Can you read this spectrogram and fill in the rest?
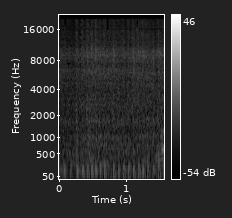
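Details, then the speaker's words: Scooter CVT after fixing worn, loose roller housing bushing, at idle: soft even low putter with no rattle or knocking, the earlier loud CVT clatter gone; quiet and healthy. "sudah senyap sama sekali tidak ada bunyi korok-korok seperti tadi."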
